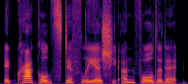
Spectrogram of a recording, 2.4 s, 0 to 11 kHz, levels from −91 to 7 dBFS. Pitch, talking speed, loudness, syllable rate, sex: 185 Hz, 180 wpm, -23 LUFS, 5.2 syllables/s, female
